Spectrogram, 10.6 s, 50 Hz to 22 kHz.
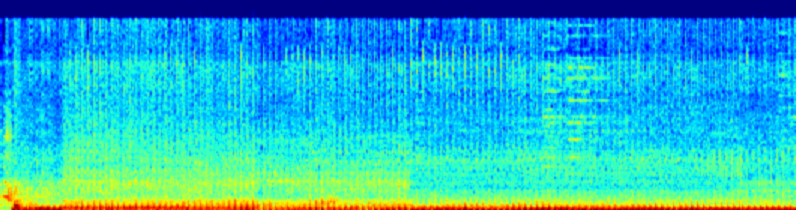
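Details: KTM Super Duke 1290 R at idle, heard close up through a mechanic's stethoscope during a used-bike inspection: even, regular thumping at about three beats a second with no knocks or rattles, a healthy engine.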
